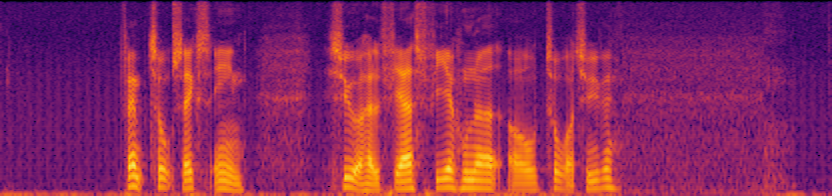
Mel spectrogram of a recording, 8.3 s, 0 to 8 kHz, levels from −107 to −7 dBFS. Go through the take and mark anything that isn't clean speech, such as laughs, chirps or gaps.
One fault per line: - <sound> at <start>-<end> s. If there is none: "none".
none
